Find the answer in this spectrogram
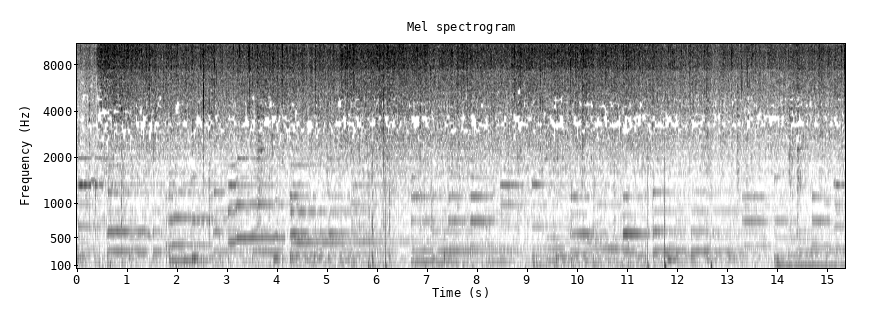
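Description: Chopped onions sizzling in hot oil with garlic and ginger in a nonstick frying pan as they are stirred, with a few light knocks. Soft background music plays underneath.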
